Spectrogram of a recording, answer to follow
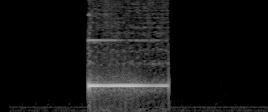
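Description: A single electronic beep: one steady mid-pitched tone, a little over half a second long, that starts and stops abruptly.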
